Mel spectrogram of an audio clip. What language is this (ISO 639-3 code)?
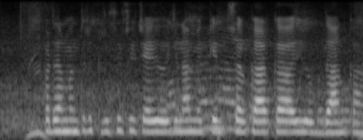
bho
